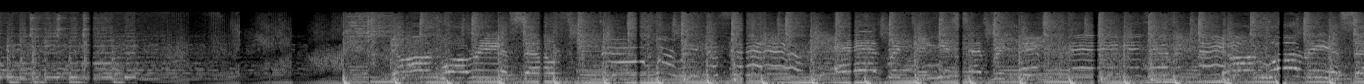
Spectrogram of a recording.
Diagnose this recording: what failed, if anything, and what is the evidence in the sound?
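Clock drift between sender and receiver, in the network and jitter-buffer stage: the sender's clock runs about 4% slow, so the buffer keeps draining and small timing hiccups recur unevenly throughout.

Scattered short gaps from network loss or lateness between 0.51 and 9.64 s: around fifteen brief holes, none much over 50 ms, each patched by extending the last sound, leaving ticks and smears.

A short stall from a late packet from 10.92 to 10.99 s: the jitter buffer ran empty, and the sound is held for 52 ms, then resumes with nothing missing.

Repeated stalls (stutter) between 12.25 and 12.85 s: three gaps, the longest 39 ms and 56 ms filled in total, as late packets kept emptying the buffer, so the audio drags and stutters.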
